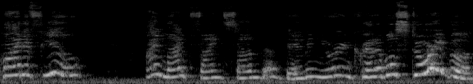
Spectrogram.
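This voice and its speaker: A female-sounding voice uses a squeaky put-on character voice at an extremely high pitch. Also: moderate pace. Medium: read story.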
